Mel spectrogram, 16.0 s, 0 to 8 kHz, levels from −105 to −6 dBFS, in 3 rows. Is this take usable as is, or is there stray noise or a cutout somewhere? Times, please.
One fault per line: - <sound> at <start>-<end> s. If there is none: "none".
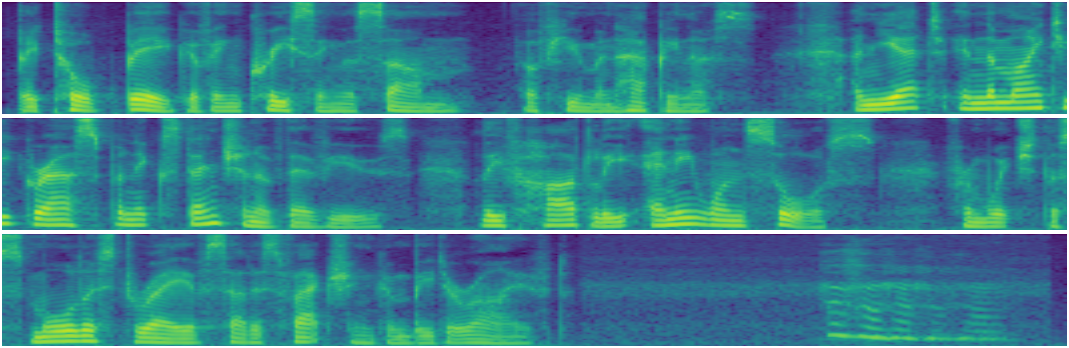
- laugh at 14.7-15.7 s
